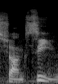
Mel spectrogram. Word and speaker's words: Shang-Chi: And he says Shang-Chi, which is how you would pronounce it in Chinese.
